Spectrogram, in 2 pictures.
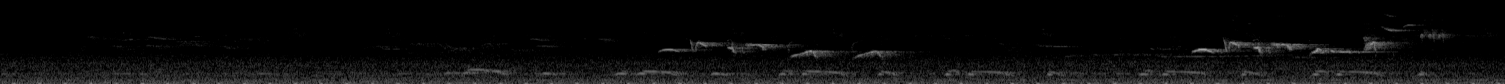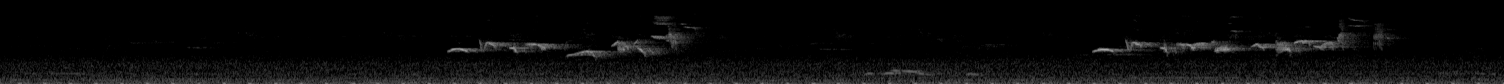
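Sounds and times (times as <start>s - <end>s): birds chirping and singing: 11.5s - 29.7s.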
